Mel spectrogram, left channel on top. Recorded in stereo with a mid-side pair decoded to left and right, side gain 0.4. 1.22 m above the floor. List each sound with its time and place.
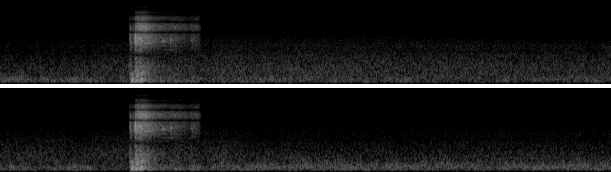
1.3 s breaking glass: 10° right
